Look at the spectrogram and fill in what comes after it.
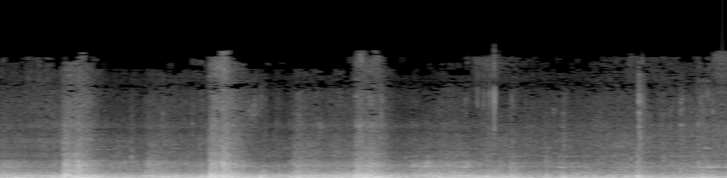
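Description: Train running over a steel truss railway bridge, heard from inside the carriage: a steady low rumble with a wheel clack about once a second.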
